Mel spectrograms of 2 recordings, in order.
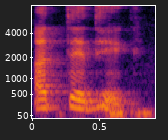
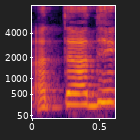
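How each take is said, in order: First: The vowel after 'ty' is a short a. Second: The vowel after 'ty' is a long aa. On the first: The speaker calls it right. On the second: The speaker calls it wrong.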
